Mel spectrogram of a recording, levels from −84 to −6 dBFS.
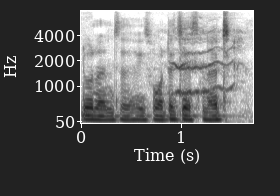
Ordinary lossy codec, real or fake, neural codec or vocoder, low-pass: none; real; none; none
